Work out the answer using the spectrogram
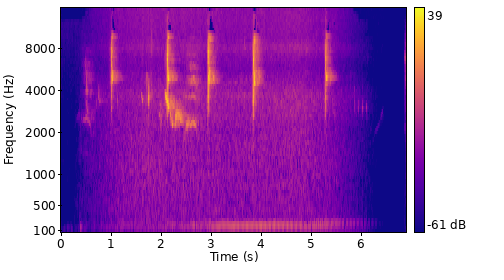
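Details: A waterthrush gives a call rather than a song: five sharp, high, metallic chips, spaced about a second apart, with a few softer squeaky notes between them over a faint low hum.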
